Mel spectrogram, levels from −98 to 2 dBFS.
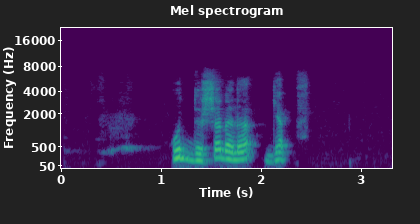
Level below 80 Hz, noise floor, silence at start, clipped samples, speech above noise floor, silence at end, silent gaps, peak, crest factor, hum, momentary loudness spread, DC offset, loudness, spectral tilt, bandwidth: -80 dBFS; -82 dBFS; 1.1 s; under 0.1%; 47 dB; 1.05 s; none; -20 dBFS; 18 dB; none; 10 LU; under 0.1%; -35 LUFS; -5.5 dB/octave; 7.4 kHz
